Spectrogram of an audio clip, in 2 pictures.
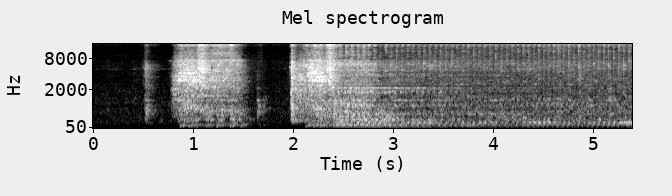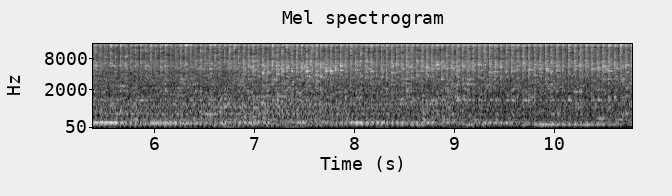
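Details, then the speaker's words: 1963 Gale-made Sea King 3hp single-cylinder outboard after installing a new water pump rotor; a few pull-start bursts, then a steady, even run with no knocks or misses, pumping water well, running normally. "I say we got success puming like like fire truck"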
